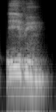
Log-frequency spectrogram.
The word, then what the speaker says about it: Aoibhinn: It's supposed to be Avin.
